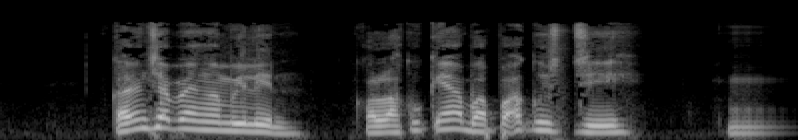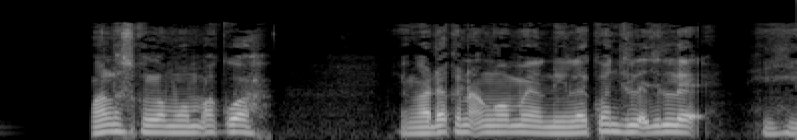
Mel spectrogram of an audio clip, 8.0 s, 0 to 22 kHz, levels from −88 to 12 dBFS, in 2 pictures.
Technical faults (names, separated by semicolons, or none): short stall from a late packet; call audio freeze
